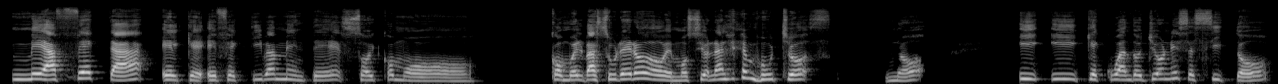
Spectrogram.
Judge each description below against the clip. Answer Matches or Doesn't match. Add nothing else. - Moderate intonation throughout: Matches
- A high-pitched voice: Matches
